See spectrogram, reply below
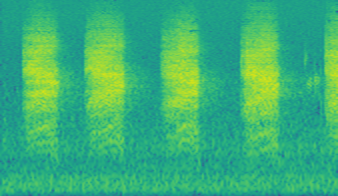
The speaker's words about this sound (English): East of the Rockies, your visitor's quite likely a blue jay. Out west, you're probably seeing a Steller's jay.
